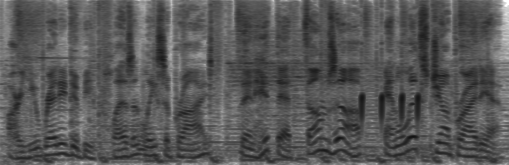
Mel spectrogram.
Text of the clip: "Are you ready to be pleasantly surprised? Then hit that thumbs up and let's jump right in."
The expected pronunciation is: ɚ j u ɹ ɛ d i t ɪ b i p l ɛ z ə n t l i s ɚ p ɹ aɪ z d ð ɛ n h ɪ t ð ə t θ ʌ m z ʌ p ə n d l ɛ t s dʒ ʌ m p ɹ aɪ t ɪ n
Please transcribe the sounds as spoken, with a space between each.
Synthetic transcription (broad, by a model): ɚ j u ɹ ɛ d i t ɪ b i p l ɛ z ə n t l i s ɚ p ɹ aɪ z d ð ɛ n h ɪ t ð ə t θ ʌ m z ʌ p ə n l ɛ t s dʒ ʌ m p ɹ aɪ t ɪ n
